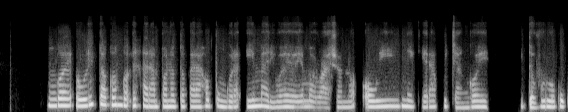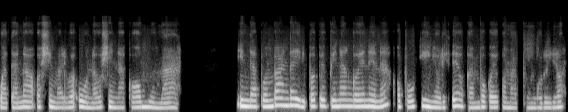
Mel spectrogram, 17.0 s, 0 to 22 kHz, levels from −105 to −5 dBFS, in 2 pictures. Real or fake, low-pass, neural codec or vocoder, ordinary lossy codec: real; 9.9 kHz; none; Opus, 16 kbps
